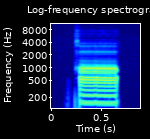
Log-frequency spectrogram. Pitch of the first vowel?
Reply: low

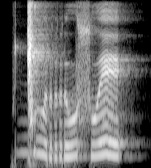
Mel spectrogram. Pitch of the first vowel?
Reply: falling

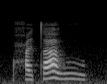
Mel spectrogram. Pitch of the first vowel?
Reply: low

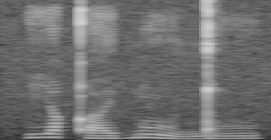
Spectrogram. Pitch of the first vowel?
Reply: high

